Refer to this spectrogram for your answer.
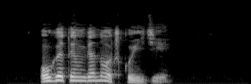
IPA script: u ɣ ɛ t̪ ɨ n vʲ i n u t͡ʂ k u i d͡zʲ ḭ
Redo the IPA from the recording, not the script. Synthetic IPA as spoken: u ɣ ɛ t̪ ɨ m vʲ a n ɔ t͡ʂ k u i d͡zʲ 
